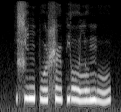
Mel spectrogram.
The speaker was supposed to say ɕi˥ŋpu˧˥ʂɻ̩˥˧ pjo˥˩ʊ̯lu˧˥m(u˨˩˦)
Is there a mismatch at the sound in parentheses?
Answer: no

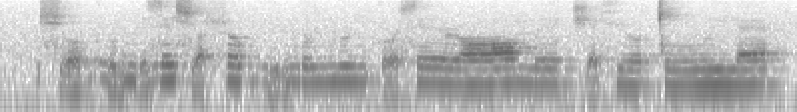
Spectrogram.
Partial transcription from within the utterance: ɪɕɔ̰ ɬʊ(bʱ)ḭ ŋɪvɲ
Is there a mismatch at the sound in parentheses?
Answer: no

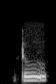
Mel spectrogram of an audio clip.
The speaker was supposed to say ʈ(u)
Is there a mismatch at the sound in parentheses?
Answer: no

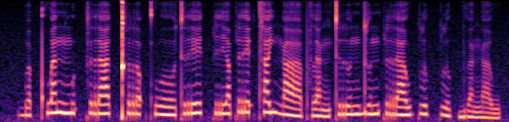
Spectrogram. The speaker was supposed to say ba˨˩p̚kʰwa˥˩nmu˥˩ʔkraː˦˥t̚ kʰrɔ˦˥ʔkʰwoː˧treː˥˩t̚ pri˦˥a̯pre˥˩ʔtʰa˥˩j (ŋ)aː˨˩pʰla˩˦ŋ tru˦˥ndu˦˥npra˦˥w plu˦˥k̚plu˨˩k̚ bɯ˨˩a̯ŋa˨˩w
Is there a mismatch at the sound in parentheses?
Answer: no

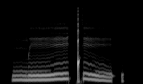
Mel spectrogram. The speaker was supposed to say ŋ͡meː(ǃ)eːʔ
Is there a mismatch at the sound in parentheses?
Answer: no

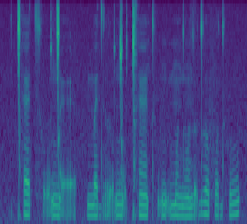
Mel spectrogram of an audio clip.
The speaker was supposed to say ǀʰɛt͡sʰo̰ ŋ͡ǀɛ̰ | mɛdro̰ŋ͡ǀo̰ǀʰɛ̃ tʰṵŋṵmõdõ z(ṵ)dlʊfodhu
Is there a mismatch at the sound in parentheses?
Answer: yes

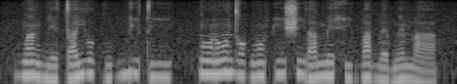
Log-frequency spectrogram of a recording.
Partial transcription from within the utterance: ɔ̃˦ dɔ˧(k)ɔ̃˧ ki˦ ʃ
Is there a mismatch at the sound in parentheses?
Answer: yes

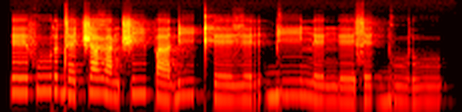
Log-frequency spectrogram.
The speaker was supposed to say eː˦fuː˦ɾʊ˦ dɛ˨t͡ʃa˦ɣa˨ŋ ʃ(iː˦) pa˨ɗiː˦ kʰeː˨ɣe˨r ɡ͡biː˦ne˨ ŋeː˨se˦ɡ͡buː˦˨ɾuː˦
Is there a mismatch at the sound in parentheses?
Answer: no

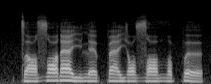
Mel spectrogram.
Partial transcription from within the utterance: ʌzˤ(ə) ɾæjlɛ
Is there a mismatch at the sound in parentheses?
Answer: yes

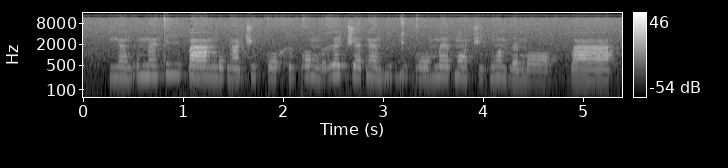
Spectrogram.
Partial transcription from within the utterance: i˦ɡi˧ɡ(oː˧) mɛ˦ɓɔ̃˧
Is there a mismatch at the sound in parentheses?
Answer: no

